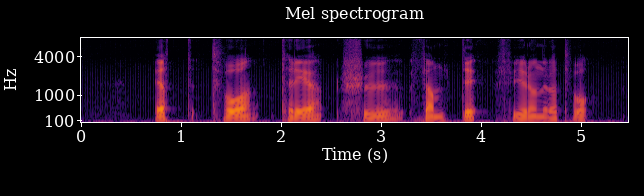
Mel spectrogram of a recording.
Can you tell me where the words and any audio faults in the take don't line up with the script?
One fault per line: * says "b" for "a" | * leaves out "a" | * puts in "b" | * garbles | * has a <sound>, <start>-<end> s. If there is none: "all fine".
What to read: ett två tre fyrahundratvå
* puts in "sju femtio"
